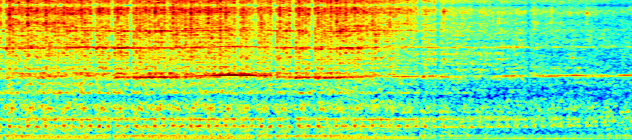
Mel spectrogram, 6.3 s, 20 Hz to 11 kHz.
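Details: 1987 cabover truck diesel idling just after its first cold start in years, oil pressure about 40: steady, even low rumble with no knocks or misses, settling smoothly. Normal, healthy diesel idle.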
